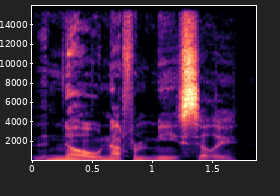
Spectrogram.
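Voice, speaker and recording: A man playing a gentle, sheepish young werewolf boyfriend in an intimate ASMR roleplay, speaking softly and hesitantly. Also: sits low, lively intonation, a little slow, no room sound. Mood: sheepish, reassuring. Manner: soft, hesitant, stammering.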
